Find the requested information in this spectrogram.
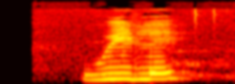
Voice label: "wɩle", Moore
